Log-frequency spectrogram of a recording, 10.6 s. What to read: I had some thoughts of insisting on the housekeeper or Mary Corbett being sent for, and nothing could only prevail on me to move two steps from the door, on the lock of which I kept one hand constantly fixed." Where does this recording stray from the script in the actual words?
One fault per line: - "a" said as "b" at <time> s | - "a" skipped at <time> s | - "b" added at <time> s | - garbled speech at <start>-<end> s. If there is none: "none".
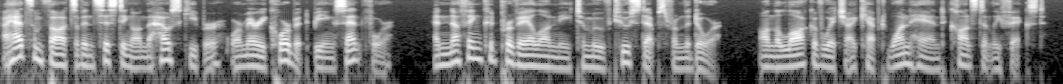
- "only" skipped at 5.0 s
